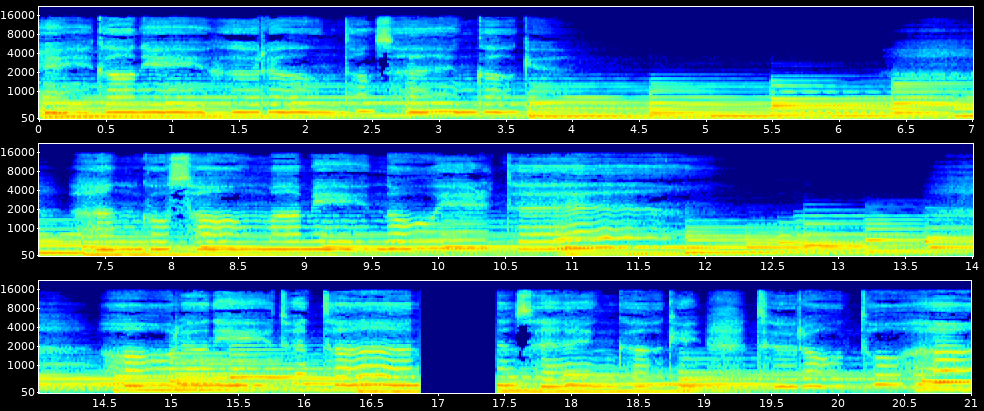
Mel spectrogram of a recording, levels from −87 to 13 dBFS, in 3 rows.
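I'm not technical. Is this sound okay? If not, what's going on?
No. At 16.86 s the sound suddenly goes silent, then picks up again at 17.44 s exactly where it left off. This is a rebuffering stall: the player ran out of downloaded audio and paused until more arrived, adding about 0.58 s without losing anything.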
